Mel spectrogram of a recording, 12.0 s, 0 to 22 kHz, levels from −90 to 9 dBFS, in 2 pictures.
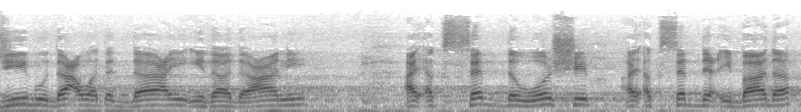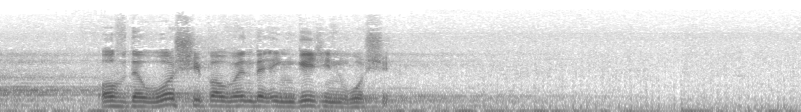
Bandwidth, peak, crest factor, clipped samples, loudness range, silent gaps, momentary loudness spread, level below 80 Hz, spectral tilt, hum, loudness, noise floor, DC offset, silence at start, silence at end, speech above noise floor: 15.5 kHz; -6 dBFS; 22 dB; under 0.1%; 7 LU; none; 17 LU; -50 dBFS; -3.5 dB/octave; none; -26 LUFS; -50 dBFS; under 0.1%; 0 s; 0.05 s; 24 dB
